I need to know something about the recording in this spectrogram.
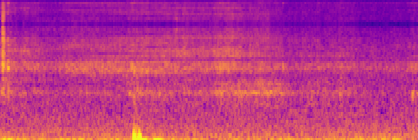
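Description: Faint steady hiss of gliding over packed snow, with wind on the microphone. A single low thump about a second and a half in.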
